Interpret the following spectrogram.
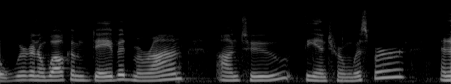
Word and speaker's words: Moran: I was just in Ireland and they told me that I was mispronouncing my last name because my last name is Irish. So they said it's Moran, excuse me. So it's but Moran. We pronounce it Moran.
